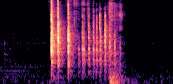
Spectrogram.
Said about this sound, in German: Aber würfel mir mal drauf.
